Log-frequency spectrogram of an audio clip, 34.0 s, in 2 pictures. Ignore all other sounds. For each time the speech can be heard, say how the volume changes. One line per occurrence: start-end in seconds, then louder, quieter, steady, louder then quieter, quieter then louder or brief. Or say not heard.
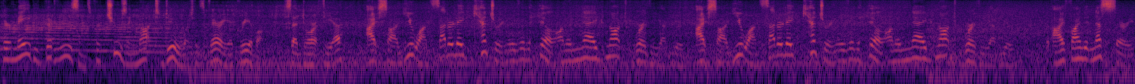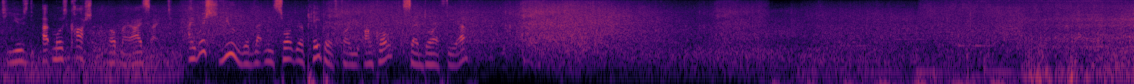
0.0-24.1 steady.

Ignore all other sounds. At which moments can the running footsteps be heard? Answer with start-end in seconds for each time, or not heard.
not heard.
